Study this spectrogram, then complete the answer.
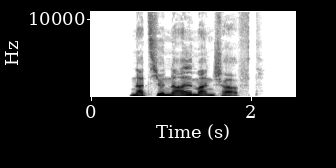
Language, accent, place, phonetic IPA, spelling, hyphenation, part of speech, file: German, Germany, Berlin, [nat͡si̯oˈnaːlˌmanʃaft], Nationalmannschaft, Na‧ti‧o‧nal‧mann‧schaft, noun, De-Nationalmannschaft.ogg
- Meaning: national sports team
